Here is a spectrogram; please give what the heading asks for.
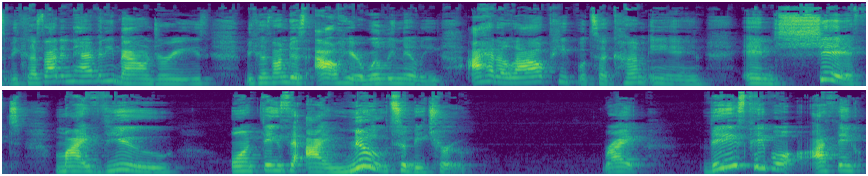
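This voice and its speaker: A woman hosting her own podcast, talking fast and excitedly in a casual, direct way to her listeners and speaking of God. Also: on the low side. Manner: chatty, addresses listeners directly. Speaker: podcast host. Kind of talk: casual solo podcast talk.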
